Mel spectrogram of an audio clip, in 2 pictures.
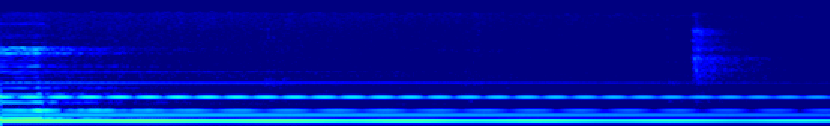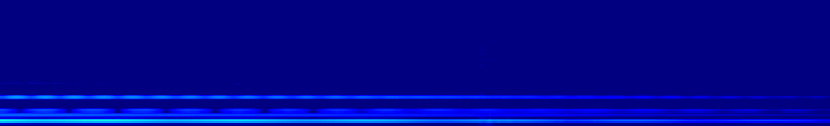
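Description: A singing bowl's long ringing tone, struck just before, slowly dying away with a gentle, regular wavering beat until it has almost faded out.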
